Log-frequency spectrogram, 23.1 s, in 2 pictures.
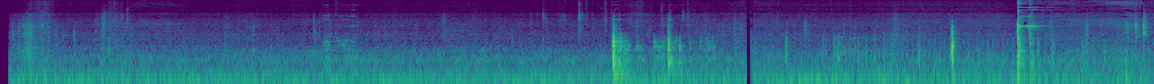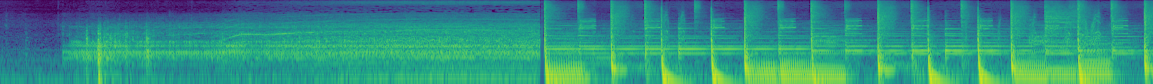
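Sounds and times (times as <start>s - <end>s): air blower whirring: 12.2s - 18.0s.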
